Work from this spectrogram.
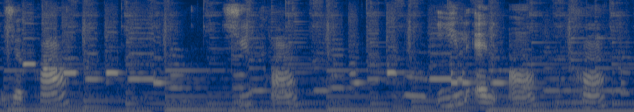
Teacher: the S's at the end of the words are not pronounced, nor most of the consonants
